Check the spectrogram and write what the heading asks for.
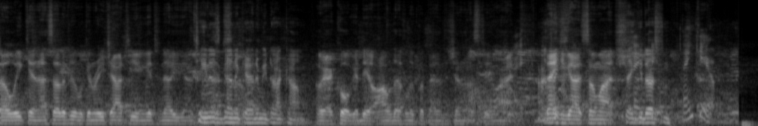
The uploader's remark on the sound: Live from the Dallas, Texas NRA show.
